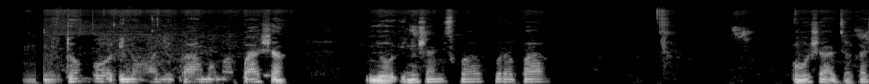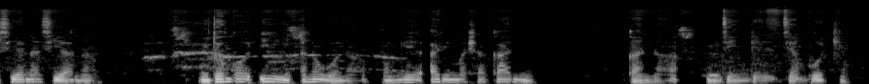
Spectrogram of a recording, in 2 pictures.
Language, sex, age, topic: Ndau, female, 18-24, health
